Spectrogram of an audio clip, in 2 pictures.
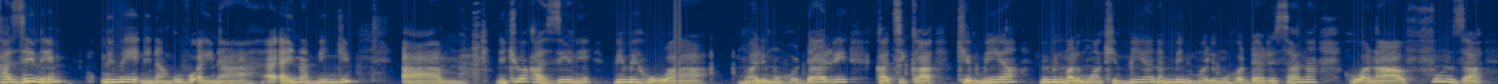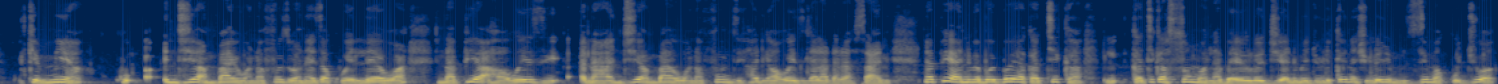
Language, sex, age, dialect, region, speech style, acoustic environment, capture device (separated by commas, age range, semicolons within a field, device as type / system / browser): Swahili, female, 18-24, Kenya - Nairobi Sheng-influenced, Kenya, happy, silence, desktop / Linux / Chrome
